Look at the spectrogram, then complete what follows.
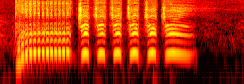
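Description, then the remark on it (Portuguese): A chicken calls loudly: one drawn-out squawk followed by a quick run of five short, evenly spaced clucks and a final longer cluck, with no talking. “Aí que é um frango, menino.”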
